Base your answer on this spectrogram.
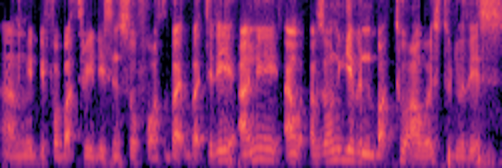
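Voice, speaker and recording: A man talking at a very fast pace with hardly any pauses. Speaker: university lecturer. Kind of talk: lecture.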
